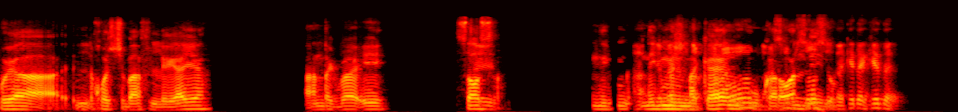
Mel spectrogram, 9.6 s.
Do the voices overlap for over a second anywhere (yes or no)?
yes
